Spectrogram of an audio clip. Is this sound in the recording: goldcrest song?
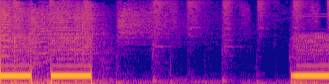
no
